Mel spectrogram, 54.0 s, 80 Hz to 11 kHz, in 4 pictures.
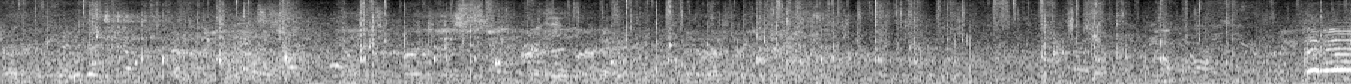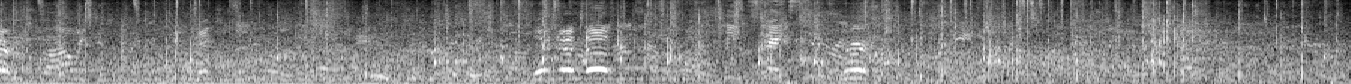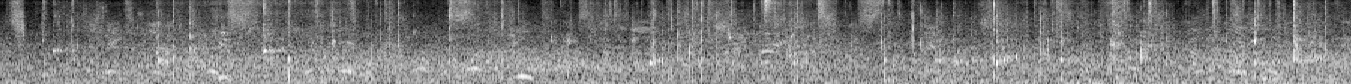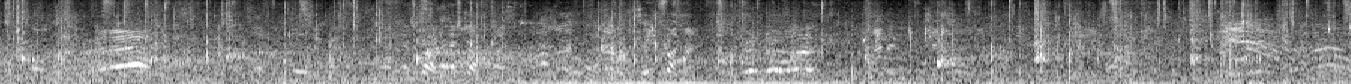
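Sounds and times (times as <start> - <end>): chatter of players: 0.0 - 54.0
paddles hitting plastic ball: 0.3 - 32.3, 32.9 - 45.7, 46.3 - 54.0.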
